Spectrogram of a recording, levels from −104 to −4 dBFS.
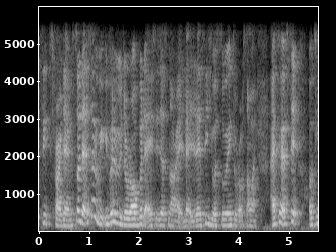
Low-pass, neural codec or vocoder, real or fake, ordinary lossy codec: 5.4 kHz; none; real; none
